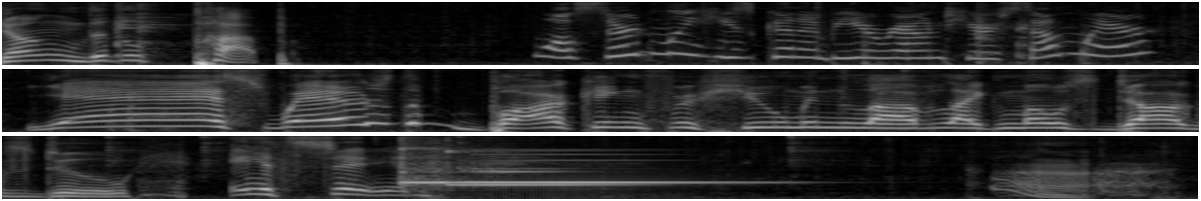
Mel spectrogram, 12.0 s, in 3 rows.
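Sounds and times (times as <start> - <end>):
speech: 0.0 - 1.0, 1.8 - 9.7, 11.4 - 11.7
doorbell chime: 9.3 - 10.8.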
